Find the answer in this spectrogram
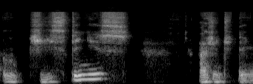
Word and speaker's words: Antístenes: Então, a gente tem alguns eh filósofos eh do cinismo que a gente chama eh que foram ah antines, acho que é assim que pode pronunciar, antístenes.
